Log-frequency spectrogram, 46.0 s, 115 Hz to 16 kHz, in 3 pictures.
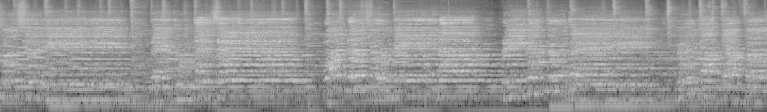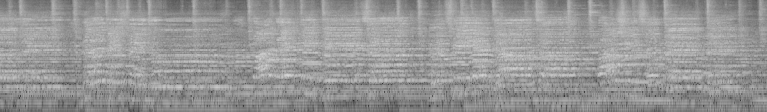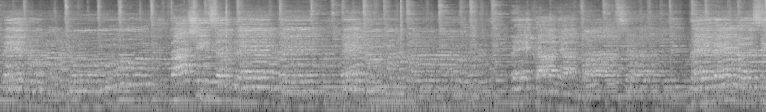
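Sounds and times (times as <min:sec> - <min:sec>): church choir singing: 0:00.0 - 0:46.0
instrumental accompaniment: 0:00.0 - 0:46.0.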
